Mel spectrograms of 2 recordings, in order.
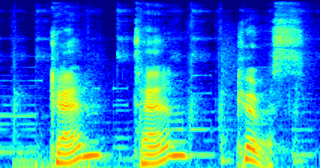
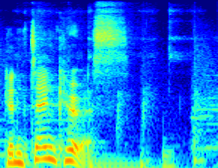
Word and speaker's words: cantankerous: Mais bizarrement, ici, la première syllabe se prononce comme si elle était accentuée, avec le son A. Donc ça fait que les deux premières syllabes ont le son A, et les deux dernières ont le son E.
